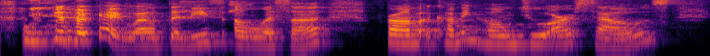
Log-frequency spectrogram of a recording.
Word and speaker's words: Elysa: Because I just want to make sure I'm pronouncing it correctly. Yeah, no problem. It's Alyssa actually.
